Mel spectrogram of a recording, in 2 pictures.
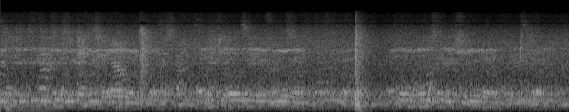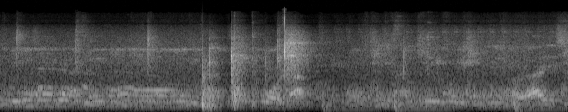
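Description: Background radio music with a steady beat, broken by sharp wooden knocks of thrown hatchets striking the plywood targets: one about five seconds in and a few close together near twelve seconds.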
